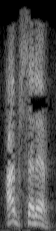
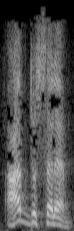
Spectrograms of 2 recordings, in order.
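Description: First: The article before Salam is dropped. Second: The article before Salam is clearly pronounced. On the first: The name is called casually, as in everyday dialect. The speaker calls it wrong. "لا يقولون يا عبد السلام وإنما عبد سلام ... وهذا خطأ لا شك" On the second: The name is said in full, honoring a name of God. The speaker calls it right. "الأولى والأكمل بلا ريب ... أن نقول عبد السلام"

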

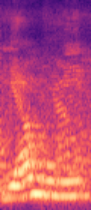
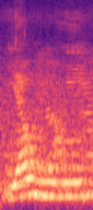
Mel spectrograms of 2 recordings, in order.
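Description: Both takes have the same delivery.

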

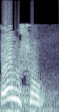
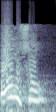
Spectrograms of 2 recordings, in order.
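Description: First: The word begins with an i vowel. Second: The word begins with a u vowel. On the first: The speaker calls it right. "اما لو بدأتها مكسورة زي ما انا بقول لك اهو" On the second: The speaker calls it wrong. "طب ليه انا ما قلتش ايه؟"

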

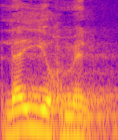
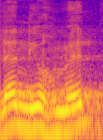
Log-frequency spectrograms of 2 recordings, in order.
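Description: First: The n is merged into the following y. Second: The n is pronounced clearly before the y. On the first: The speaker calls it right. "قلبت النون إلى ياء ثم أدغمت الياء في الياء" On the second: The speaker calls it wrong. "أظهرت"

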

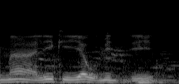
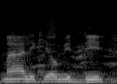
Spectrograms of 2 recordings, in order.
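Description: First: The final vowel is kept and runs into the next word. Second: The word ends cut off, without its final vowel. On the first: The speaker calls it right. "Kalau mau nyambung nafas satu" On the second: The speaker calls it wrong. "Nafasnya satu. Tapi dimatiin semuanya. Gak boleh"

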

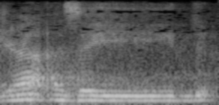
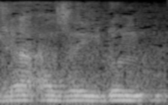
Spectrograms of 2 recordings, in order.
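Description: First: The last word ends on a bare d sound. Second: The last word ends with an added -un sound. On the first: The phrase ends here, at a pause. The speaker calls it right. "نقف على الدال، ما نأتي بالتنوين" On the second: The phrase continues, as if more follows. The speaker calls it wrong. "ما نقول جاء زيد"

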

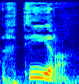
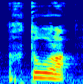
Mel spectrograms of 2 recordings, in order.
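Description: First: The long vowel after the t is i. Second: The long vowel after the t is u. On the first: "اكسر التاء" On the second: "اللغة الأولى"

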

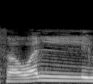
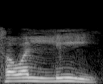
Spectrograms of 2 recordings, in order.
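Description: First: The final i vowel is short. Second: The final i vowel is drawn out long. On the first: The speaker calls it right. "وإنما فولي وجهك" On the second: The speaker calls it wrong. "ولا تقل فولي، لأنك هنا تقلب الكسر ياء"

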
